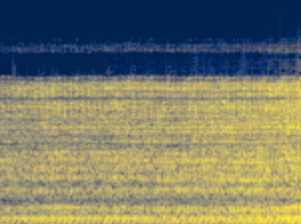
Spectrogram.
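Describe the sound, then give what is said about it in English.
A truck engine rumbles steadily with a deep, throbbing drone, growing slightly louder as it draws nearer. No voices, just the continuous motor noise filling the scene. “When the truck gets close enough, I'll put the searchlight in the driver's face like before.”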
